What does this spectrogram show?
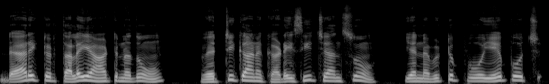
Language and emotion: Tamil, sad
